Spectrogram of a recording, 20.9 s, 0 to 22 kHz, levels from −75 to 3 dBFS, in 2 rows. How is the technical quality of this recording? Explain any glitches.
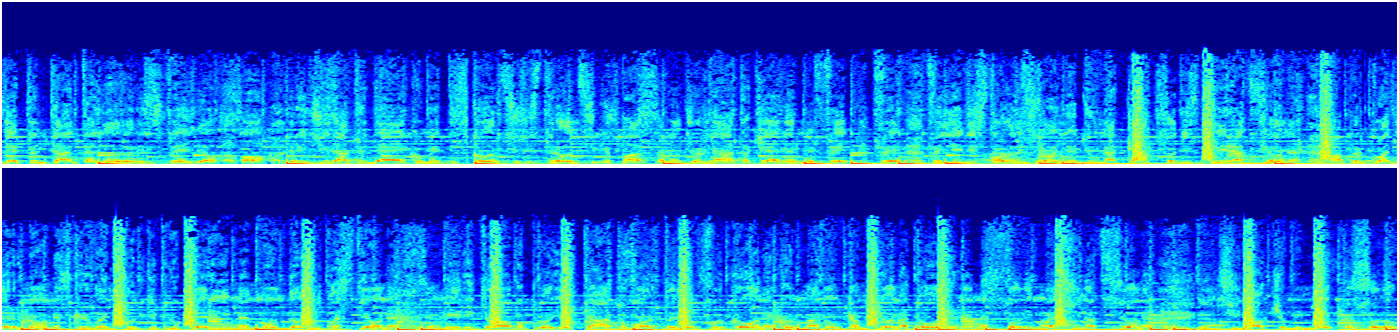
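No technical faults are audible.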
